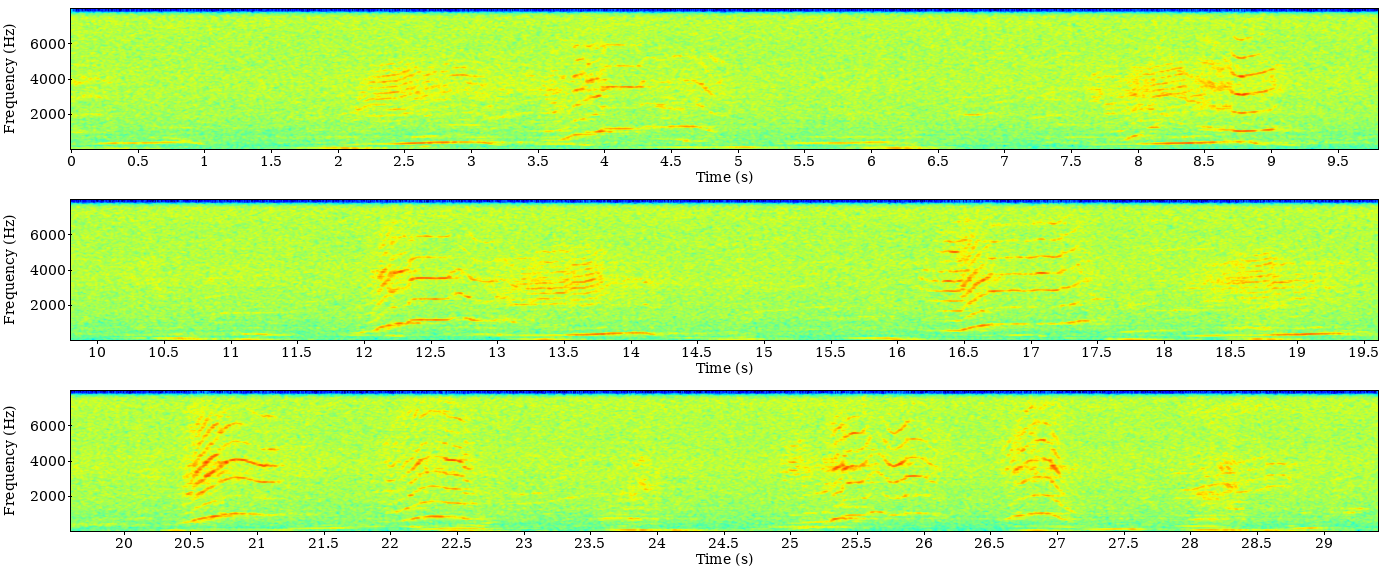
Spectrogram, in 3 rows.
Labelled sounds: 2.1	4.8	humpback whale, 0.80 to 5.4 kHz
6.7	9.1	humpback whale, 0.96 to 5.5 kHz
12.1	13.8	humpback whale, 0.80 to 6.0 kHz
14.9	15.2	humpback whale, 1.6 to 1.8 kHz
16.2	17.5	humpback whale, 0.80 to 5.4 kHz
18.3	19.1	humpback whale, 3.2 to 4.7 kHz
20.4	21.2	humpback whale, 0.80 to 5.2 kHz
22.0	22.7	humpback whale, 0.80 to 4.3 kHz
25.3	26.1	humpback whale, 0.80 to 6.3 kHz
26.6	27.1	humpback whale, 0.80 to 3.2 kHz
27.9	28.7	humpback whale, 2.2 to 4.3 kHz

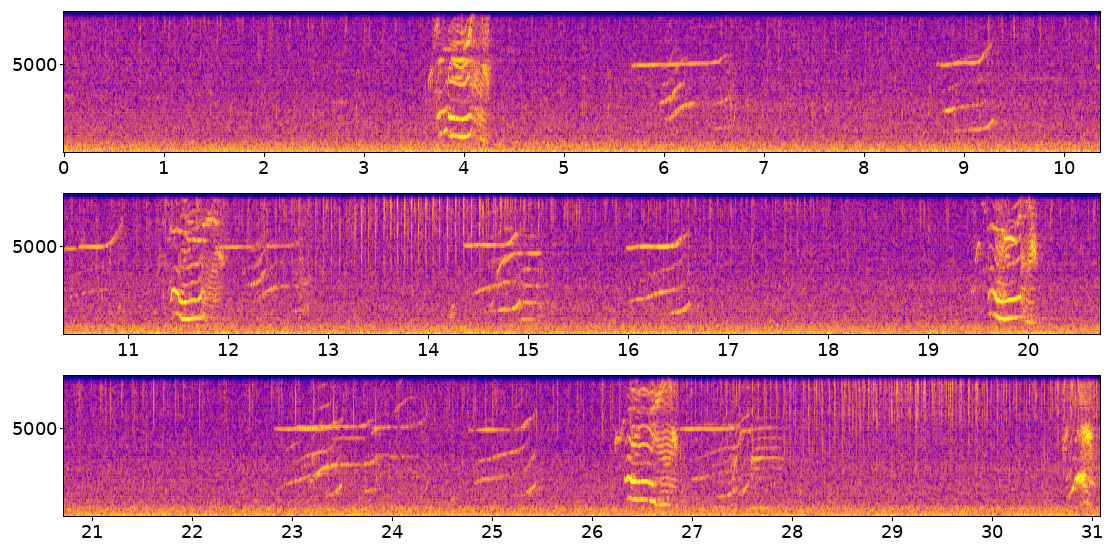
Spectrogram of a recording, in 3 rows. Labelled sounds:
3.4	4.5	killer whale, southern resident, 0.45 to 8.0 kHz
5.5	7.0	killer whale, southern resident, call S19, 0.95 to 8.0 kHz
8.5	9.5	killer whale, southern resident, call S19, 0.85 to 6.8 kHz
10.1	11.1	killer whale, southern resident, call S19, 0.70 to 8.0 kHz
11.2	12.2	killer whale, southern resident, call S36, 0.45 to 8.0 kHz
11.8	13.1	killer whale, southern resident, call S19, 0.49 to 6.5 kHz
14.1	15.2	killer whale, southern resident, call S19, 0.64 to 6.8 kHz
15.8	16.8	killer whale, southern resident, call S19, 0.76 to 6.9 kHz
19.4	20.2	killer whale, southern resident, call S36, 0.45 to 8.0 kHz
22.7	25.5	killer whale, southern resident, call S19, 0.78 to 8.0 kHz
26.0	27.0	killer whale, southern resident, call S36, 0.50 to 8.0 kHz
26.7	27.6	killer whale, southern resident, call S19, 0.51 to 8.0 kHz
27.2	28.1	killer whale, southern resident, call S02iii, 0.43 to 8.0 kHz
30.6	31.0	killer whale, southern resident, 0.58 to 8.0 kHz

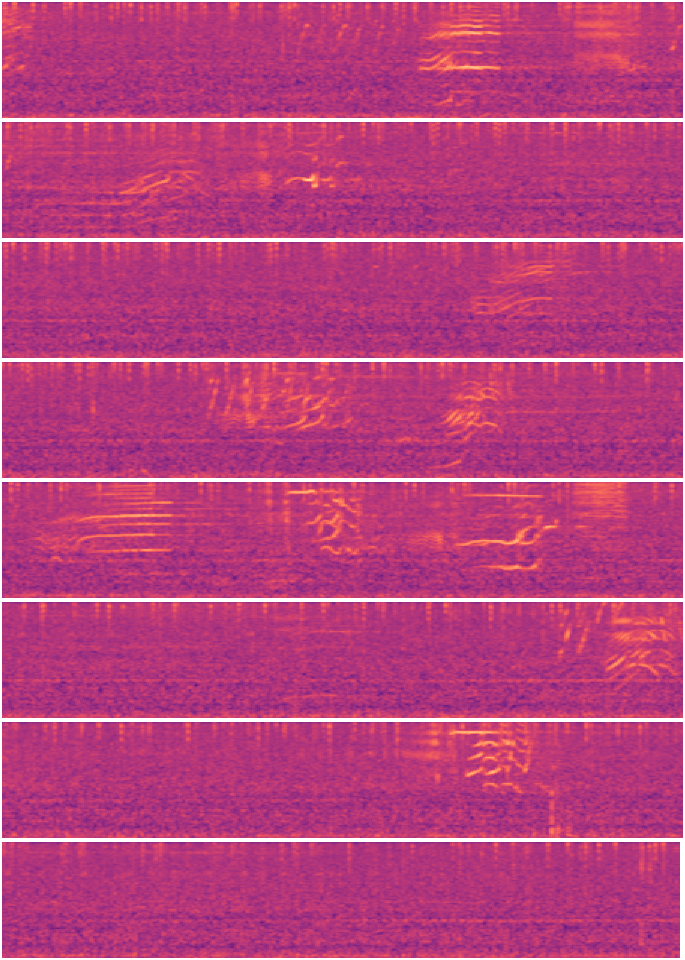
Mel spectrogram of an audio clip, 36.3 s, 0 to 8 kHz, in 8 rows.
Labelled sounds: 16.5	17.1	killer whale, southern resident, 0.34 to 4.7 kHz
18.4	19.5	killer whale, southern resident, 0.67 to 7.8 kHz

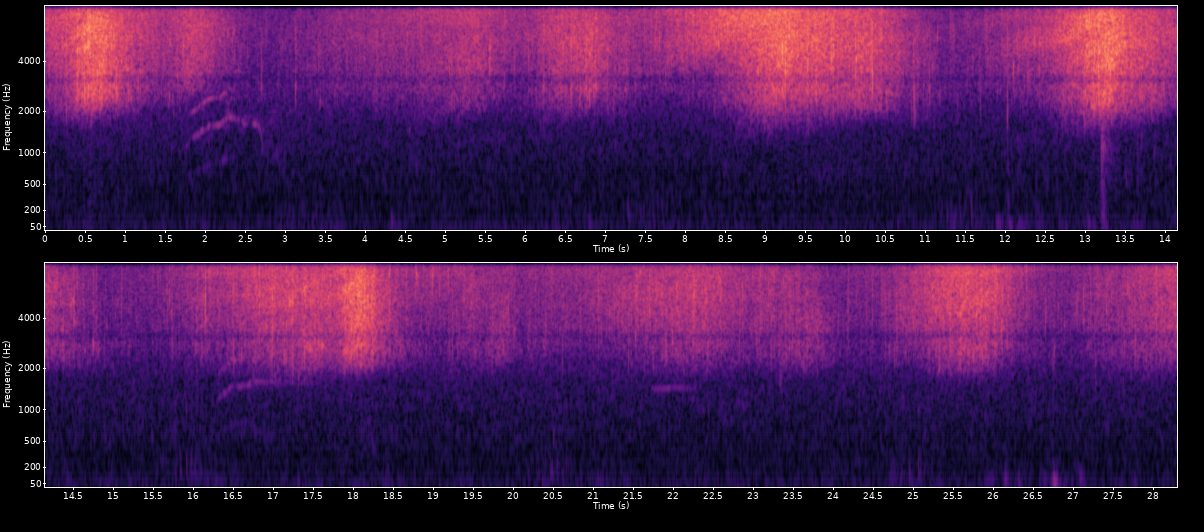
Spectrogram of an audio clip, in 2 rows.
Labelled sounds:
1.7	2.8	killer whale, Bigg's (transient), Gulf of Alaska transient, 0.37 to 2.8 kHz
16.3	17.3	killer whale, Bigg's (transient), Gulf of Alaska transient, 1.1 to 2.4 kHz

